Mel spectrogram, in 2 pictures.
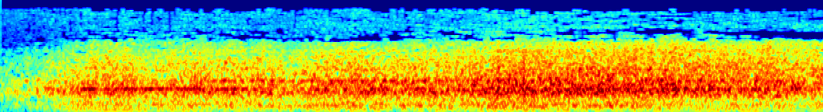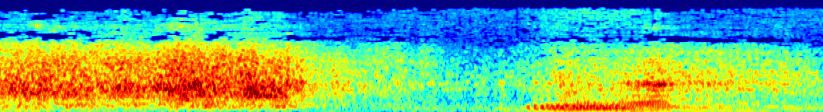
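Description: car driving on road

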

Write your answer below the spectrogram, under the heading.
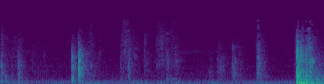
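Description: door closing

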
